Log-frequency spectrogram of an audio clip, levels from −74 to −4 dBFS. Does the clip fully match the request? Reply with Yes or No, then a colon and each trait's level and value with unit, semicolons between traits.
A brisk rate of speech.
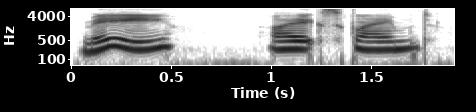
No: slow, 95 wpm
